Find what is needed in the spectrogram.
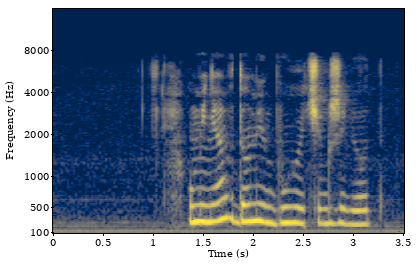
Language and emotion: Russian, neutral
